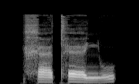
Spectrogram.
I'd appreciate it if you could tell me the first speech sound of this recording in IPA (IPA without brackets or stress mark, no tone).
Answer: x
